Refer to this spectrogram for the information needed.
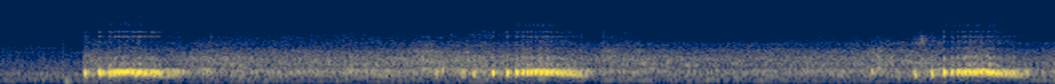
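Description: An urban pigeon, a city bird native to Eurasia and North Africa, coos in three low, throaty phrases spaced a couple of seconds apart, fairly loud, over a soft steady background hum with no talking.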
